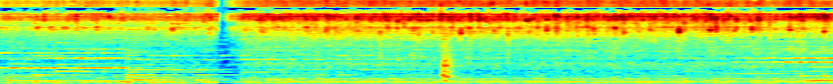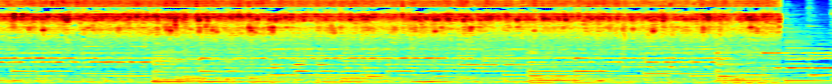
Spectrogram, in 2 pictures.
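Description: Ground-beef burger patties frying in oil in a nonstick pan, a steady sizzling hiss. It drops out briefly about two seconds in, comes back louder, and stops suddenly near the end.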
